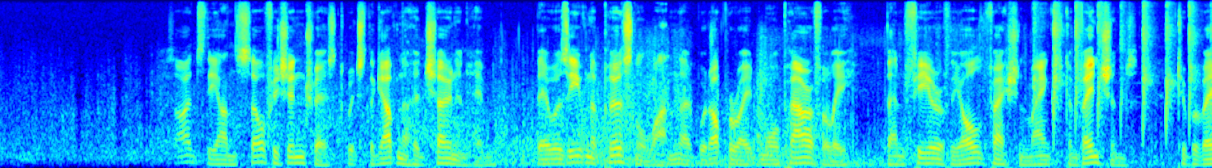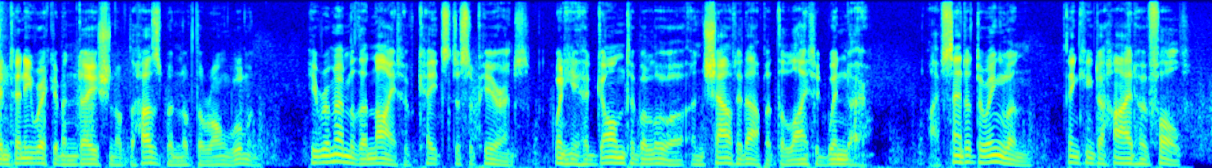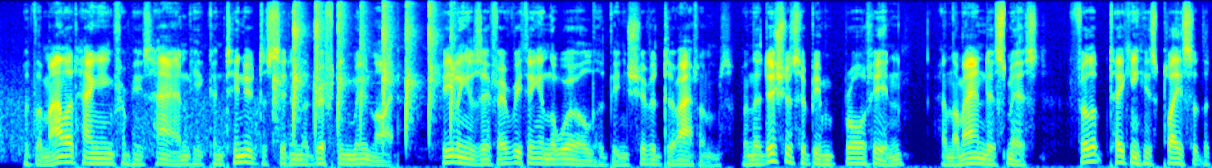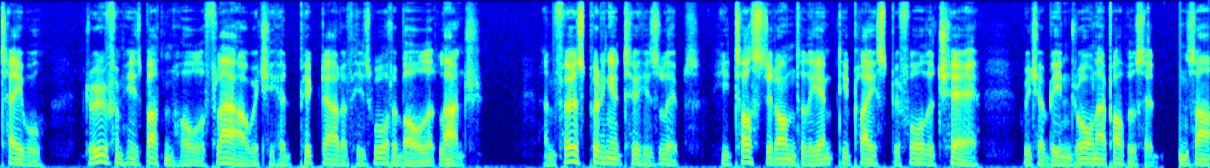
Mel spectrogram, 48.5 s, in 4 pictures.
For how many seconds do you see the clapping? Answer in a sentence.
You can hear the clapping for 4 seconds altogether.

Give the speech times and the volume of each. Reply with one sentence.
The speech can be heard from 1.8 to 48.4 s, at a steady volume.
